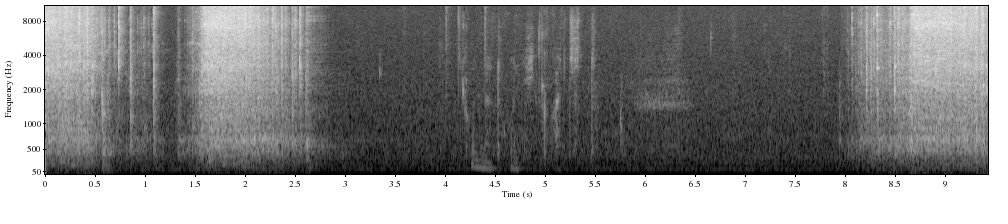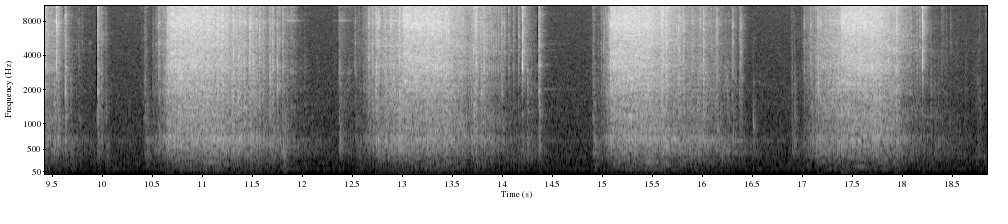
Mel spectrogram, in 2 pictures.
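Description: Brother KH970 knitting machine's lace carriage pushed back and forth along the metal needle bed to transfer stitches for a lace pattern. Each pass is a rasping mechanical clatter of about a second and a half: one pass ends just after the start and another follows, then comes a pause of about five seconds with only faint clicks, then five passes about two seconds apart.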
